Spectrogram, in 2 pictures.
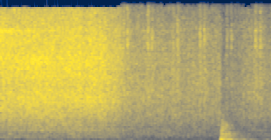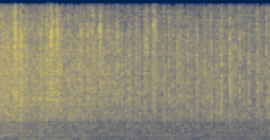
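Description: Model trains running on layout track, a steady hissing rolling noise that fades away after about a second, leaving a low steady hum. A single sharp knock about three seconds in.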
